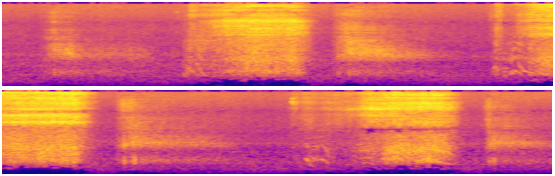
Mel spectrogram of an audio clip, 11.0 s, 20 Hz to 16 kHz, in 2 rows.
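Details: Noisy, hissing breaths about 17 a minute with rasping, snorty sounds on each breath: snoring during sleep.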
